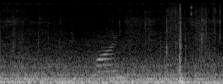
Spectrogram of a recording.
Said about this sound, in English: This truck pulled up, but...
